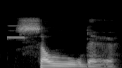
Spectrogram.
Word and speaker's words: solder: do you notice that in the uk we pronounce it with the proper pronunciation solder does anyone notice that i do solder and we're going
